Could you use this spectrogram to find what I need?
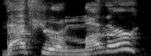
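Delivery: high, drawn-out mock shout; retold bellow. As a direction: imitate an incredulous holler, slow and rising. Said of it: "at the top of his lungs".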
